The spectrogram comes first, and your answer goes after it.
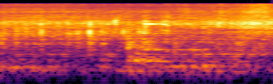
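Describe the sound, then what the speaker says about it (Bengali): Carrots frying in hot ghee with cardamom, a brief close, steady sizzling hiss with faint stirring. "গাজরটাকে ঘি দিয়ে ফ্রাই করে নিতে হবে ভালো করে।"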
